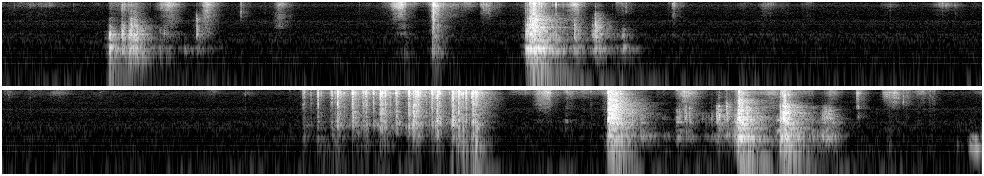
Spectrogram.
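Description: An Oracle of Visions oracle deck by Ciro Marchetti is shuffled and a card drawn, giving close, dry papery riffles and flicks in two short bursts near the start, then a longer busier shuffle toward the end, with quiet gaps between.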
